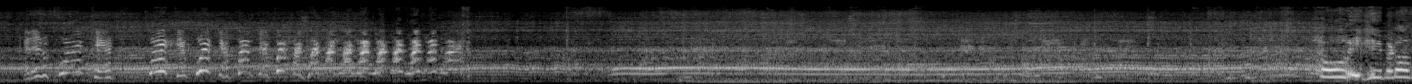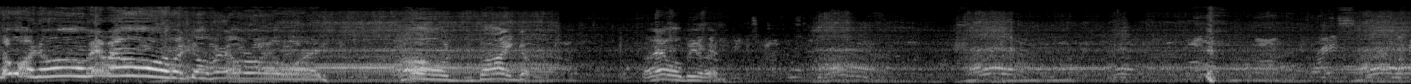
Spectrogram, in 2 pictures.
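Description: A racing car engine roars and whines through a small speaker, rising and falling in pitch.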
